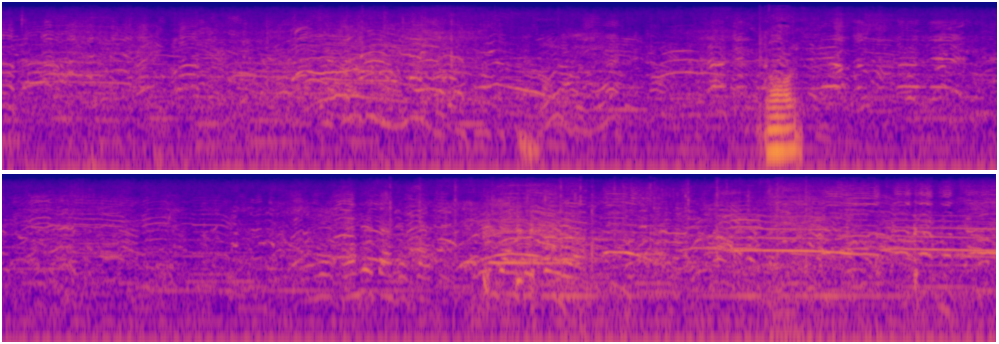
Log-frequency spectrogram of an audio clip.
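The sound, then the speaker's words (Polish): A large crowd calls out personal cries to the Pope during a papal visit, a dense hubbub of overlapping voices with individual shouts rising above the steady babble. “Ojcze Święty, popatrz, zobacz, módl się za nami i tak dalej, więc takie są osobiste okrzyki.”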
